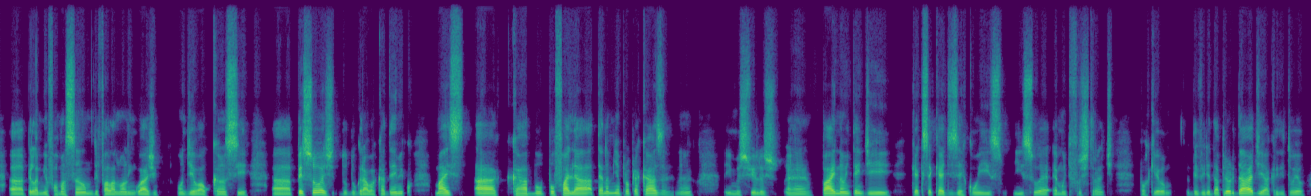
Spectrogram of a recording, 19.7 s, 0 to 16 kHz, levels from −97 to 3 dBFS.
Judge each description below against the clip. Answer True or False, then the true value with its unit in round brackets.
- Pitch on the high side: False (105 Hz)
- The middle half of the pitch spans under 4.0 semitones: True (3.6 semitones)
